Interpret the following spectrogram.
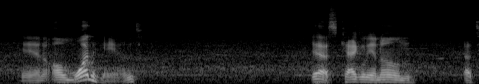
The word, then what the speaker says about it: Caglianone: And on one hand, yes, Caglianone, that's how you pronounce it, is hot, and he's been damaging multiple teams.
